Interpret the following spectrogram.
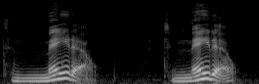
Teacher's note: tomato, tomato 이렇게 A에 강세를 주면서 살짝 고개를 움직여주면 좋은 거죠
